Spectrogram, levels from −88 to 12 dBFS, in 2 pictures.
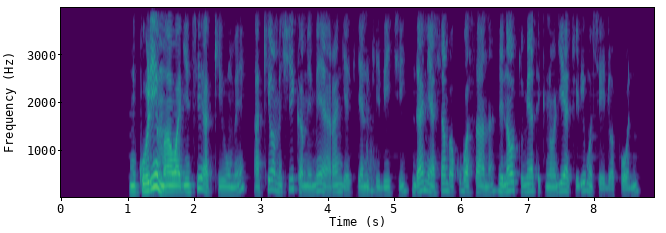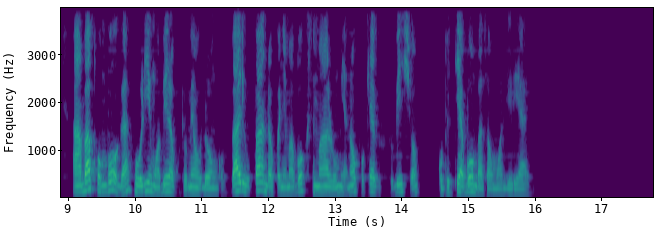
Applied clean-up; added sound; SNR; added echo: neural mask model DeepFilterNet 3.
